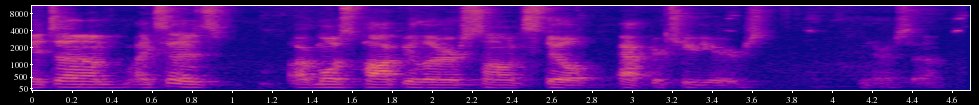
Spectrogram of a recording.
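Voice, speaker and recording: A man's somewhat breathy, medium-pitched voice with a Texas accent at a moderate pace. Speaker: podcast co-host and metal band member. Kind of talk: casual chat. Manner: hesitant, many fillers.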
